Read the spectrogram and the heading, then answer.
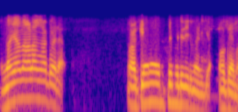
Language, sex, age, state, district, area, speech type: Malayalam, male, 18-30, Kerala, Wayanad, rural, conversation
